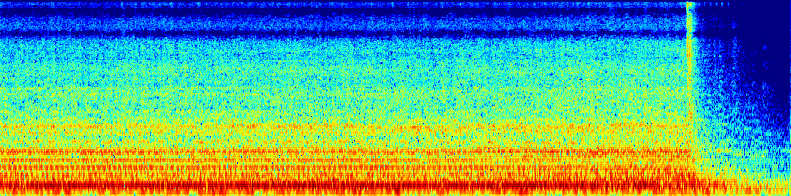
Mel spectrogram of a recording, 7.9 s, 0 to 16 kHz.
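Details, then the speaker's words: Sears gas furnace, about 50 years old, whose blower used to run quietly, roars with a loud, steady hum and buzz, then cuts off and winds down; noisy failing blower motor before replacement. "it's been a great furnace but now it's making really loud noise so when I turn it on you'll hear what the motor sounds like"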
